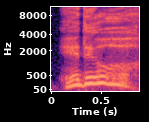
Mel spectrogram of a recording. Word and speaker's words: Hideo: Hideo Kojima.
